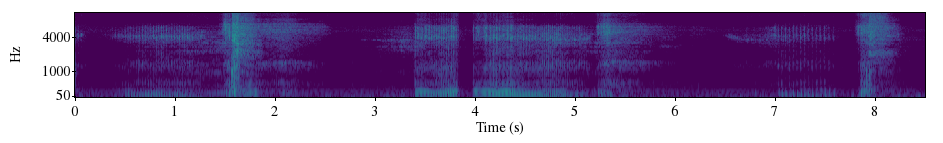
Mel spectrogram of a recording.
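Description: A Basset Hound snores in low, rumbling bursts with rough, raspy breaths between.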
